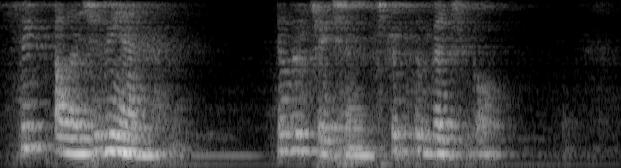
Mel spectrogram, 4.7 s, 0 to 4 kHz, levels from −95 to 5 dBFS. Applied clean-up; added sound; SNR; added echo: none; none; none; reverberation time 0.7 s.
